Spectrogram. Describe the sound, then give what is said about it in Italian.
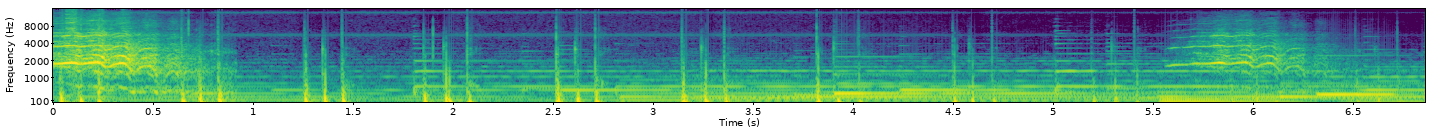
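A magnificent winged horse with a snow-white coat and long mane gives a loud, quavering whinny, then hooves clip-clop in a steady trot before a second neigh rings out near the end, all over a low sustained musical drone. “Bellerofonte seguì la corsa del cavallo nell'aria.”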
